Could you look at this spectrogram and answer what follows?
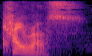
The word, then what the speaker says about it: kairos: This word's pronounced chronos. This one is kairos.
